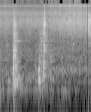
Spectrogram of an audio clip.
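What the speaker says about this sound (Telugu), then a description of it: "ఇవన్నీ కలుపుకున్నాం ఒకసారి." A country chicken biryani mixture in an opened pressure cooker sizzles steadily while a spoon scrapes through it in a few short, separate stirs, close and moderately loud with no talking.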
